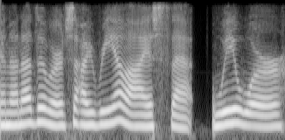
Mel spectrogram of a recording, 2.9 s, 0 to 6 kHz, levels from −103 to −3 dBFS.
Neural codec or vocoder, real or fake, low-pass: codec, 16 kHz, 0.5 kbps, X-Codec, HuBERT features, trained on LibriSpeech; fake; 5.4 kHz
